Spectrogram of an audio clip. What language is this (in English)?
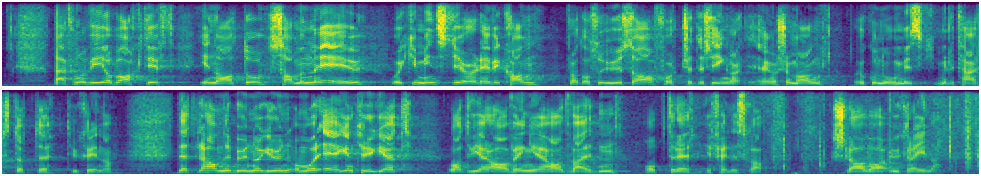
Norwegian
